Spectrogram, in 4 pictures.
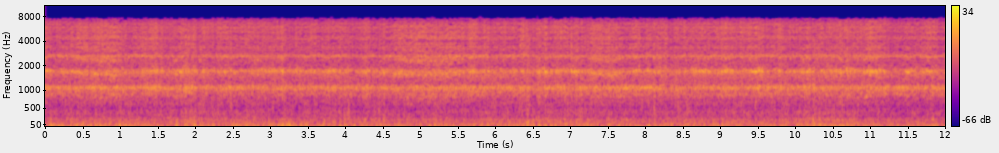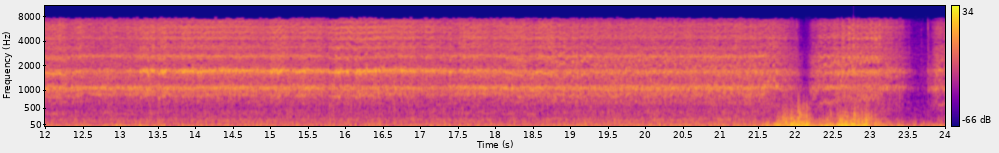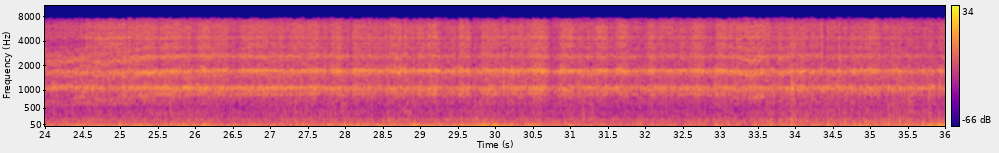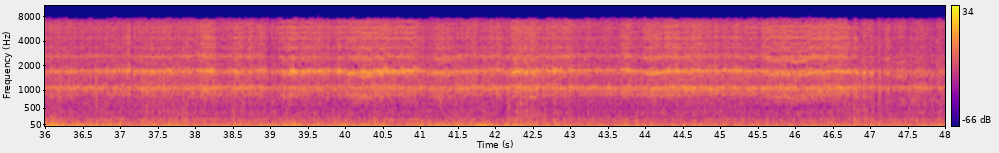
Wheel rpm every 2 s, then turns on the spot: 230, 230, 230, 230, 230, 230, 230, 230, 230, 210, 180, 100, 180, 230, 230, 230, 230, 230, 230, 230, 220, 240, 230, 210.
none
